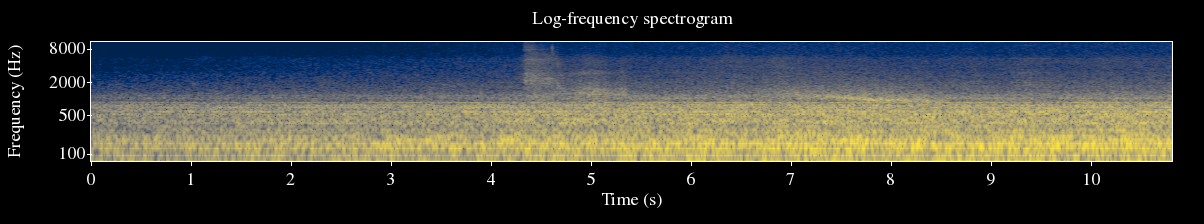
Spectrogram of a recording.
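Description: A low, steady rumble that swells gradually louder, with a brief faint hiss about halfway through.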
